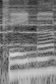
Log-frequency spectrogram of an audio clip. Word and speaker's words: Kane: Billy che tra l'altro ha una doppia pronuncia, perché viene detto Billy Kane, ma viene detto anche Billy Khan. Quindi Kane può essere forse per il fatto che ha un bastone, quindi Kane in inglese, ma molto spesso si dice anche Billy Khan per la pronuncia originale.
